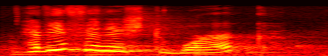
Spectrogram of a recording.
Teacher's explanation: the emphasis is on work here and have is weak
